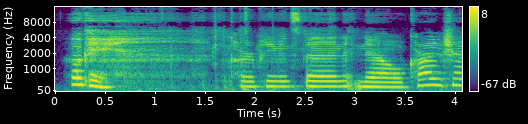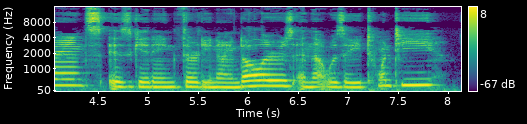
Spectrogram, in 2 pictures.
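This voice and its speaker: A woman with a fairly high pitch talks at a fairly slow pace, somewhat breathy, her pitch varying in an ordinary way. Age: 20s. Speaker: college student. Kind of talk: casual budgeting talk to camera. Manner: upbeat.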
